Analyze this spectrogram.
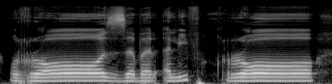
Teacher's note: ذال زبر الف ذا، رو زبر الف رو. اب رو پہ زبر ہے تو رو موٹی پڑی جائے گی اور لمبا بھی کریں گے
